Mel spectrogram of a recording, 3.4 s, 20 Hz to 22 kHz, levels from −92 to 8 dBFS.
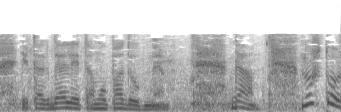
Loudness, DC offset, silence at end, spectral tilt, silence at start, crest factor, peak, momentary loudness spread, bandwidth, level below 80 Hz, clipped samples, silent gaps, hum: -29 LUFS; under 0.1%; 0 s; -5.5 dB/octave; 0 s; 12 dB; -16 dBFS; 3 LU; 6.6 kHz; -56 dBFS; under 0.1%; none; none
